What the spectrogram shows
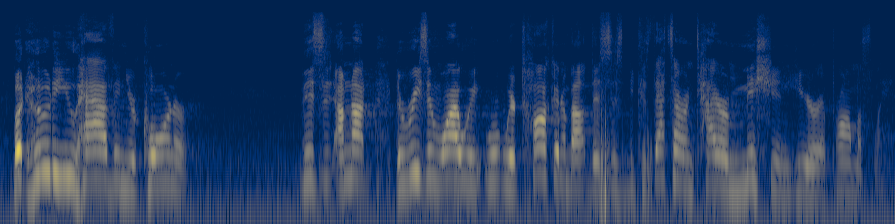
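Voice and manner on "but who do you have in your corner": fired-up, loud, high, passionate preaching-style yell. Speaking passionately about their mission and who is in your corner: yelling, fired up. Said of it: "and I'm yelling today".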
